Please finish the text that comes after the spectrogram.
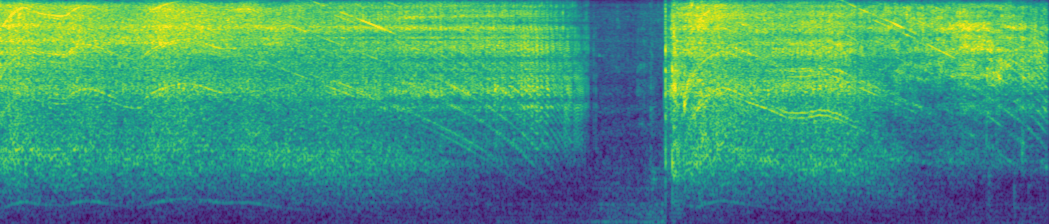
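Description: A cordless power drill drives screws into wooden loop benchwork for N scale model railroad layout, running loud and close in long sustained bursts with a short pause midway before revving again.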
